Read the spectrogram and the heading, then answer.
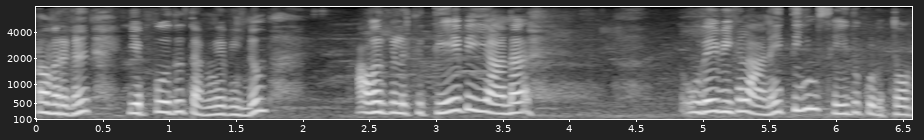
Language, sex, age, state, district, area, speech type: Tamil, female, 30-45, Tamil Nadu, Pudukkottai, rural, spontaneous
